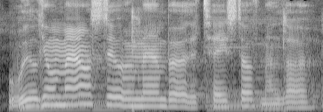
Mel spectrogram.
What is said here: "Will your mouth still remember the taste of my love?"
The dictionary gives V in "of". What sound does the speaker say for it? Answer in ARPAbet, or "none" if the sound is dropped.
V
